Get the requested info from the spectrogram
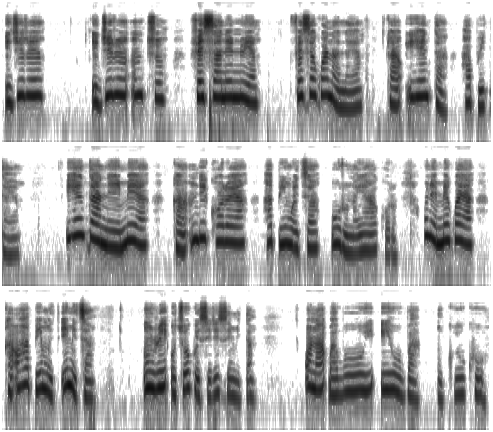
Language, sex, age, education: Igbo, female, 30-45, tertiary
